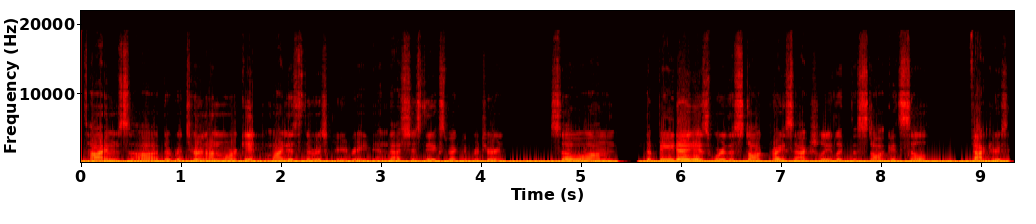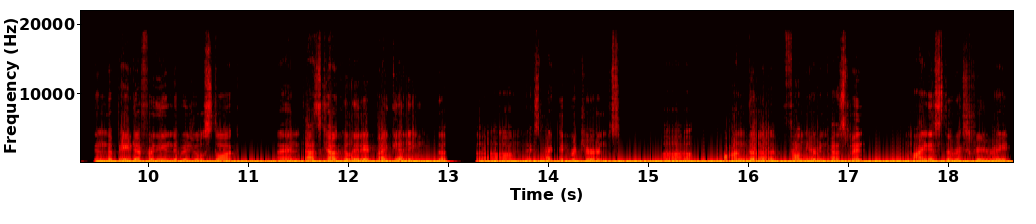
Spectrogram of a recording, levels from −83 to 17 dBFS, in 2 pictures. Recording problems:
distortion; heavy; 37% of the sound clipped
low rumble; loud; throughout; 5 dB below the speech
audio cutting out; at 5.5 s, at 9.5 s and at 13 s

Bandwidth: 19 kHz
